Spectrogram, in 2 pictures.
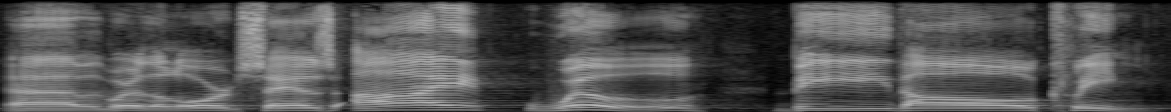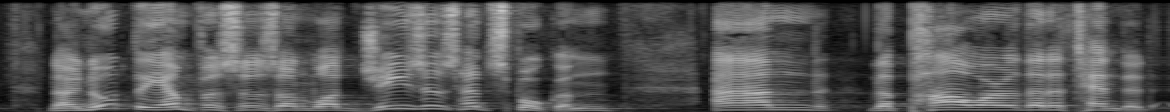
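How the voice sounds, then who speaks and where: A man preaching an evening gospel sermon in a church meeting, emphatic, rising to exclamations and then dropping low. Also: darkish tone. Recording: long reverb of a large hall.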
